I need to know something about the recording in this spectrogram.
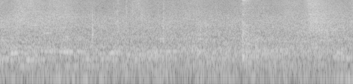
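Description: A player presses the button of a game clock with a click.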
